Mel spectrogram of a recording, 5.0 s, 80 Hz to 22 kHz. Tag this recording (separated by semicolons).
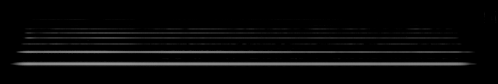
multisample; neumann-U87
